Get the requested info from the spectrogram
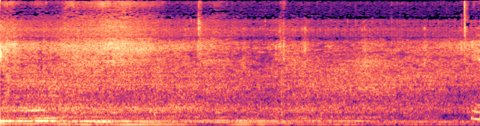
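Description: A motor vehicle's engine rumbling in the background, loudest at the start and fading steadily away as it moves off.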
